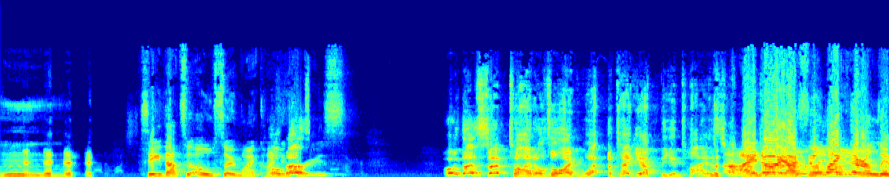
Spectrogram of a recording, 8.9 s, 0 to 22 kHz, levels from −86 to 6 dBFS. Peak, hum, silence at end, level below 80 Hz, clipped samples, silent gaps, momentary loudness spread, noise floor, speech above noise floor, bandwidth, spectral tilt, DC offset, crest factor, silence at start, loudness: -2 dBFS; none; 0 s; -50 dBFS; under 0.1%; none; 14 LU; -61 dBFS; 47 dB; 17 kHz; -3 dB/octave; under 0.1%; 14 dB; 0 s; -13 LUFS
